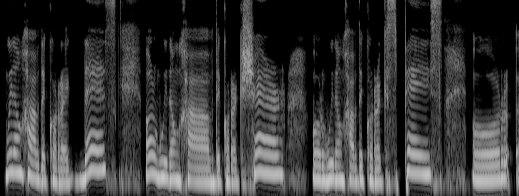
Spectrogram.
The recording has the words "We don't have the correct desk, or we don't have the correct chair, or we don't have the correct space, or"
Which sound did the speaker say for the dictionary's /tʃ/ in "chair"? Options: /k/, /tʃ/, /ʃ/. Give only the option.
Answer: /ʃ/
